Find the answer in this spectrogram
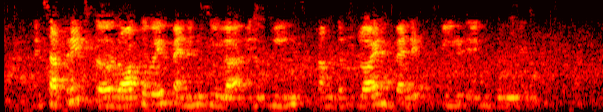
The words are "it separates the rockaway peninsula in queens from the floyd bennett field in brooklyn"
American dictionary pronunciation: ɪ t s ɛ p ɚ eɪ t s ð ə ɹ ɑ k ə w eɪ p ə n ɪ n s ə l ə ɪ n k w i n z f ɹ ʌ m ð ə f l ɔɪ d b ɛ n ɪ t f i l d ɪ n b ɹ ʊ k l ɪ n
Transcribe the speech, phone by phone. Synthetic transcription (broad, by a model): ɪ t s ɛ p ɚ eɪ t s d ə ɹ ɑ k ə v eɪ p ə n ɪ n s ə l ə ɪ n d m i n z f ɹ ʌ m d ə f l ɔɪ d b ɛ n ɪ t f i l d ɪ n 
